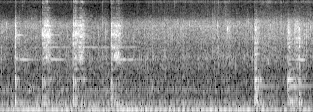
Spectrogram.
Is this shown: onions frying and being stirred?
yes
